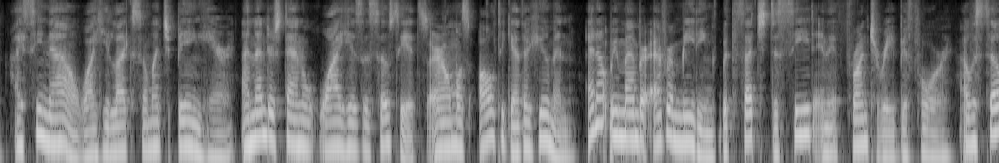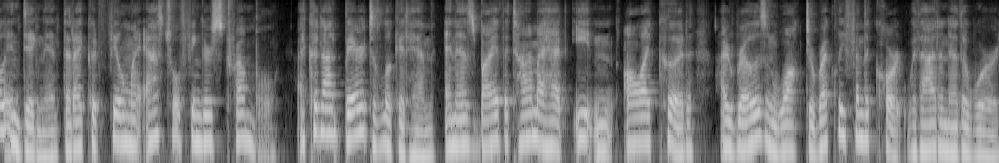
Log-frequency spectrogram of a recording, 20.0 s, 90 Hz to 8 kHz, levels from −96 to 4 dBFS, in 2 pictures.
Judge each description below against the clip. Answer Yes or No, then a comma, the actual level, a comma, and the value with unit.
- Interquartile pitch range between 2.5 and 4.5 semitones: No, average, 5.2 semitones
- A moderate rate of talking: No, fast, 215 wpm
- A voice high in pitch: No, medium, 145 Hz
